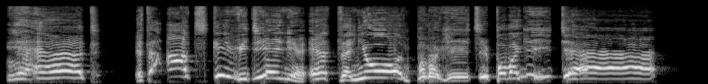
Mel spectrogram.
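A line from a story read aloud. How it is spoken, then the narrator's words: Hoarse scream. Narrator (Russian): Закричала она хриплым голосом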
